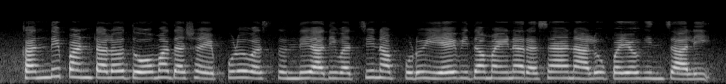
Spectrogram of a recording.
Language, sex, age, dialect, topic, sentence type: Telugu, female, 31-35, Telangana, agriculture, question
